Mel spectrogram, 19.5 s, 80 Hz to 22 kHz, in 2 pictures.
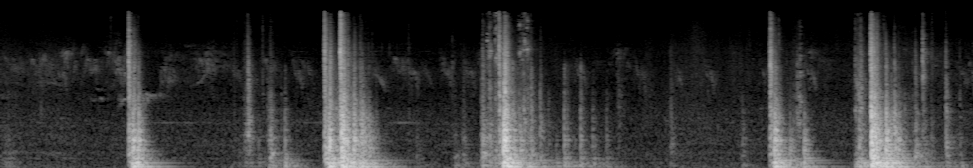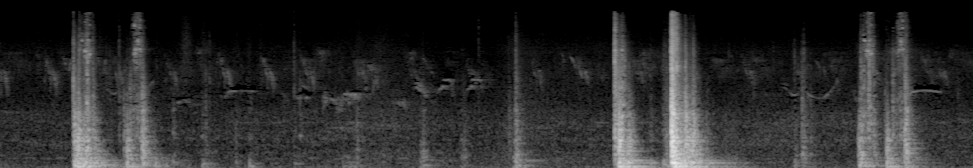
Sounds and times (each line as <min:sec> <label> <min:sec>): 0:02.4 wood shutter inner door with antique handle lock 0:06.2
0:07.7 wood shutter inner door with antique handle lock 0:09.8
0:10.4 wood shutter inner door with antique handle lock 0:11.6
0:15.8 wood shutter inner door with antique handle lock 0:17.1
0:18.3 wood shutter inner door with antique handle lock 0:19.1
